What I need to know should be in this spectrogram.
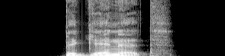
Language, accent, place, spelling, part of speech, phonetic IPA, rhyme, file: German, Germany, Berlin, begännet, verb, [bəˈɡɛnət], -ɛnət, De-begännet.ogg
- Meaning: second-person plural subjunctive II of beginnen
